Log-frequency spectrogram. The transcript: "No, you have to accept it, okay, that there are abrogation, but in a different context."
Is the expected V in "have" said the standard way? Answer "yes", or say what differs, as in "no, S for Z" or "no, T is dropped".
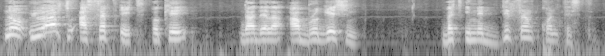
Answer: no, F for V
